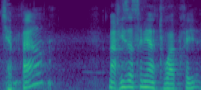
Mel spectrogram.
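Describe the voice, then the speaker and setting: With a fairly low but lively, fairly bright voice, a woman talks a little fast as she plays puzzle games at home for her YouTube audience. She mutters letters and numbers and mocks her own errors, and there's a slight hiss or hum in the recording.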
